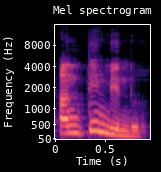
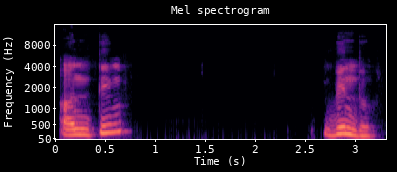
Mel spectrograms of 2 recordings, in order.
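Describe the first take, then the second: First: Said in the usual way. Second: अंतिम then बिंदु after a long pause; dictating the term for the class; slow dictation. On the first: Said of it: "first take". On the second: Shown as a demonstration. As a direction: dictate अंतिम बिंदु one word at a time. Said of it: "dictating word by word".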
